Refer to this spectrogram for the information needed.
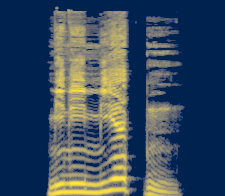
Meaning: inflection of minimieren: 1. first/third-person plural preterite 2. first/third-person plural subjunctive II
- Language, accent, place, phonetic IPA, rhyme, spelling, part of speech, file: German, Germany, Berlin, [ˌminiˈmiːɐ̯tn̩], -iːɐ̯tn̩, minimierten, adjective / verb, De-minimierten.ogg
